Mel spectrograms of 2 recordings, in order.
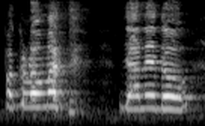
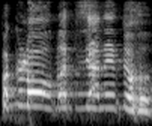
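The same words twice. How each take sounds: First: "पकड़ो मत" run together, pause, then "जाने दो"; high call, break after "मत"; misphrased shouted order. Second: High call, break right after "पकड़ो"; imitated shouted order. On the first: Retold or imitated. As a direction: join "मत" onto "पकड़ो", pause before "जाने दो". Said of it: "sir, आपने बोला ही ऐसे". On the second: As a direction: pause after पकड़ो, then "मत जाने दो" together, high. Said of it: "आपने कहा".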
